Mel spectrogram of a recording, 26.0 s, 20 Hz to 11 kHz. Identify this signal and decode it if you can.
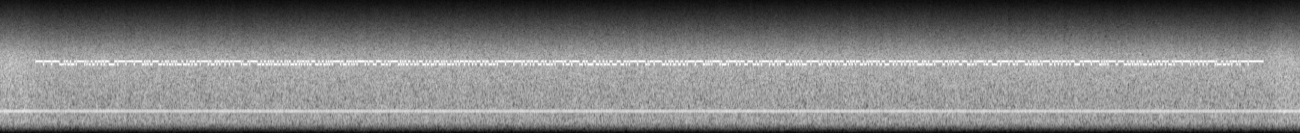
RTTY (45.45 baud, 170 Hz shift), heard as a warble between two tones, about 2200 Hz centre, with radio static and a steady whistle near 570 Hz. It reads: SP5RV DE WA1E R R FB RAJ. RIG HR 10 W, ANT LONG WIRE. WX FOG, 29 C. BTU SP5RV DE WA1E K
